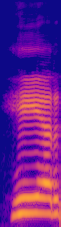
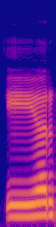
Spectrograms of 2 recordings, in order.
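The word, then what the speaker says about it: heir: जैसे यहाँ पर देखिए हेयर करके इसको पढ़ सकते हैं, हेयर, तो यहाँ पर एच जो है इसमें साइलेंट है, इसको एयर करके पढ़ेंगे।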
